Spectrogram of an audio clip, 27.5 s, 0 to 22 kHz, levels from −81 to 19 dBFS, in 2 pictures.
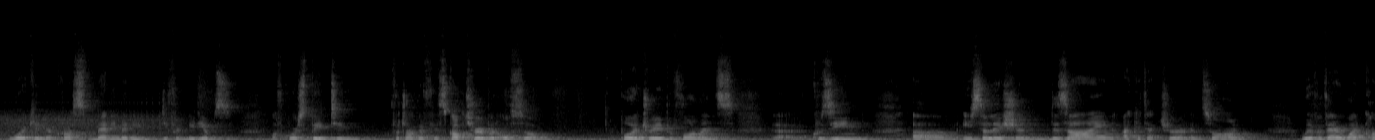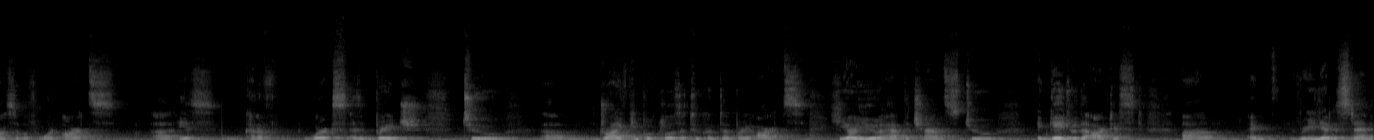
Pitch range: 110-120 Hz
